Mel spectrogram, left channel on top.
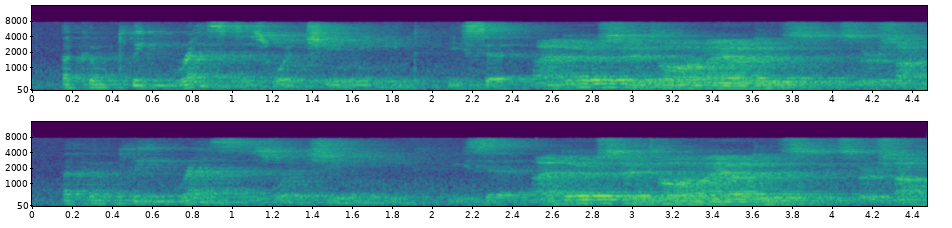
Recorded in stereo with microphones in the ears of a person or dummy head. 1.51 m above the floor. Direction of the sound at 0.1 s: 70° left (ahead or behind).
